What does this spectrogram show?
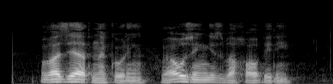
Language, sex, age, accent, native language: Uzbek, male, 25-34, Farg'ona, Uzbek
